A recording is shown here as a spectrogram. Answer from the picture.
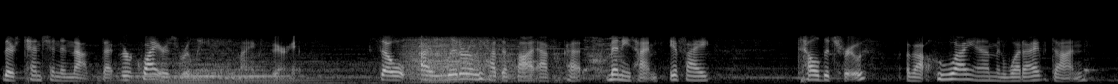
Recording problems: phone-call audio
traffic noise; loud; throughout; 7 dB below the speech

